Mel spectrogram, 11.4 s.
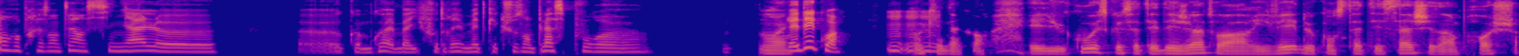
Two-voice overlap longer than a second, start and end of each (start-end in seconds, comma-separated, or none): none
